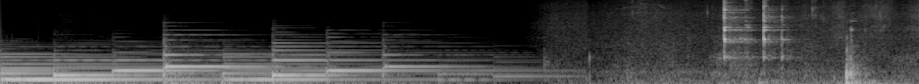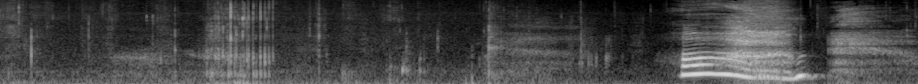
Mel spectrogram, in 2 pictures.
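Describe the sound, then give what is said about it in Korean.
Biting and chewing while people eat a home meal of doenjang stew and seasoned spinach. A few sharp, crunchy bites and soft mouth noises come after a short tonal passage at the start, with a brief voice near the end. “밥 먼저 먹어요”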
